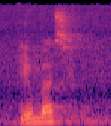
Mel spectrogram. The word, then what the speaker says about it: ubus: It's the right pronunciation, UBUS.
